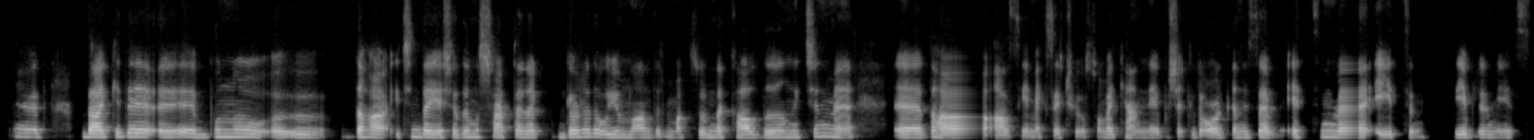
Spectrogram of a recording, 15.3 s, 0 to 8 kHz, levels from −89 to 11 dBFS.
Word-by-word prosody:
Evet. 205 -2 -2 0.4
Belki 200 +1 +6
de, 210 -2 +4
eee, 185 +1 +3 0.2
bunu, 205 -2 +1
uuu, 175 -1 0 0.3
daha 185 -3 +5
içinde 195 +1 -1
yaşadığımız 190 +1 0
şartlara 185 -1 0 0.2
göre 195 +2 +2
de 210 - +2
uyumlandırmak 175 0 -2
zorunda 180 0 -2
kaldığın 180 +1 +1
için 185 +4 -5
mi, 185 -6 -2 0.4
eee, 175 0 +4
daha 165 -2 +3
az 160 0 0
yemek - - -7
seçiyorsun - - -8
ve 175 0 0
kendini 170 -2 -5
bu - - -27
şekilde 175 -2 -6
organize 175 +1 0
ettin 190 0 -4
ve 175 0 +2
eğittin, 175 +3 -4 0.3
diyebilir 175 0 -2
miyiz? 180 0 -9
180 Hz, 125 wpm, -21 LUFS, 175-195 Hz, 0.4 s, Belki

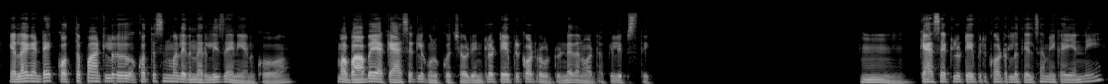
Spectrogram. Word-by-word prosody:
ఎలాగంటే, 140 +4 +5
కొత్త - - +1
పాటలు 150 +1 +2 0.2
కొత్త 135 - -2
సినిమాలేదైనా 125 -7 0
రిలీజ్ 120 +3 -2
అయినాయనుకో, 85 -3 -4 0.7
మా 120 - +7
బాబాయ్ 130 +5 +8
ఆ - - -16
క్యాసెట్లు 105 +4 +3
కొనుకొచ్చేవాడు 95 +1 -4
ఇంట్లో 120 +6 -1
టేప్ 115 +1 +2
రికార్డరొకటుండేదనమాట 90 -5 -4
ఫిలిప్స్‌ది. 95 0 -5 2.1
హ్మ్ 110 -4 -3 0.3
క్యాసెట్లు, 125 +2 +5
టేప్ 120 -3 +1
రికార్డర్‌లు 120 -1 -4
తెలుసా! 115 +3 -4
మీకయన్ని? 115 +5 -4
115 Hz, 120 wpm, -25 LUFS, 100-130 Hz, 2.1 s, బాబాయ్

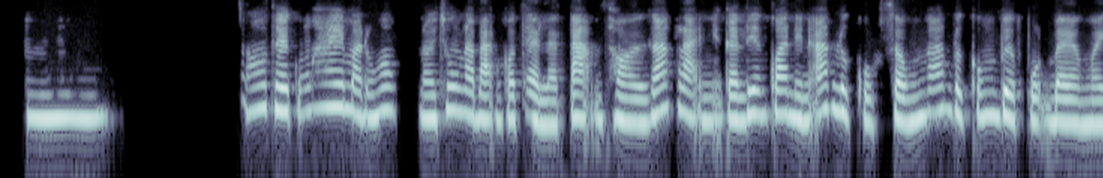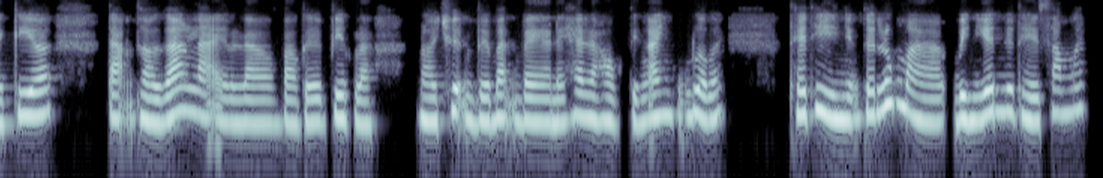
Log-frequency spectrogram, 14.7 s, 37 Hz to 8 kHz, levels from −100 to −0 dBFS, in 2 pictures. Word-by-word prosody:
Ừm, 230 0 0 0.9
ơ, 290 +3 -1
thế 285 -1 +6
cũng 275 +1 -8
hay 315 +1 +1
mà, 260 -4 +1
đúng 235 - 0
không? 290 +2 -2 0.2
Nói 225 -1 +1
chung 290 +4 -1
là 250 - +1
bạn 220 -2 +1
có 220 - 0
thể 230 -3 +1
là 190 0 0
tạm 235 +1 +3
thời 205 -3 +1
gác 290 +5 +1
lại 255 -6 0
những 215 0 -3
cái 220 -1 +3
liên 255 +2 +1
quan 260 -2 +2
đến 220 -2 +3
áp 265 +7 +1
lực 270 -4 +1
cuộc 205 -2 -4
sống, 215 -2 +2
áp 280 +2 -3
lực 260 - 0
công 245 +1 -1
việc 240 -3 +3
bộn 205 -1 -2
bề 205 -1 +4
ở 195 - +1
ngoài 195 0 0
kia 250 0 +3
á, 255 - +2 0.4
tạm 230 - 0
thời 210 -3 +1
gác 260 +5 +3
lại 245 -6 -1
là 195 0 -2
vào 195 -1 -2
cái 200 0 0
việc 225 -2 0
là 190 -1 -2 0.3
nói 215 -3 +1
chuyện 220 -2 0
với 210 - +2
bạn 225 -1 -1
bè 205 -1 +1
này 200 0 -1
hay 240 +2 -1
là 225 - +1
học 210 -2 -2
tiếng 205 - -4
Anh 235 +3 +1
cũng 245 - -8
được 255 -5 +2
ấy. 235 - -3 0.5
Thế 255 - +4
thì 255 -5 +3
những 220 0 +1
cái 255 - +1
lúc 340 +4 +3
mà 220 -10 0
bình 215 0 +3
yên 270 +1 +4
như 275 - 0
thế 225 -4 0
xong 260 +5 -5
á, 290 - -5
230 Hz, 300 wpm, -23 LUFS, 210-260 Hz, 0.9 s, thế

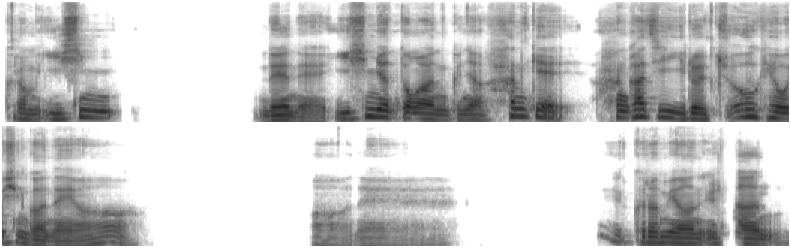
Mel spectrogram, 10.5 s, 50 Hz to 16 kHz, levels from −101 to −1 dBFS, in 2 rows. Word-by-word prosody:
그럼 125 -3 -4
20 125 +7 0 1.1
네네. 95 -7 +1
20 135 +7 0
년 165 -3 +4
동안 125 -6 +3
그냥 115 0 -2
1 185 -1 0
개 - - 0 0.2
1 160 - 0
가지 175 -1 +2
일을 130 -2 +2
쭉 170 +7 -1
해오신 135 -3 +2
거네요. 95 +7 -4 1.1
어 85 -2 -16
네. 80 -1 -16 1.5
이 - - -11
그러면 130 -4 0
일단 115 -1 -2
125 Hz, 165 characters per minute, -26 LUFS, 105-145 Hz, 1.5 s, 년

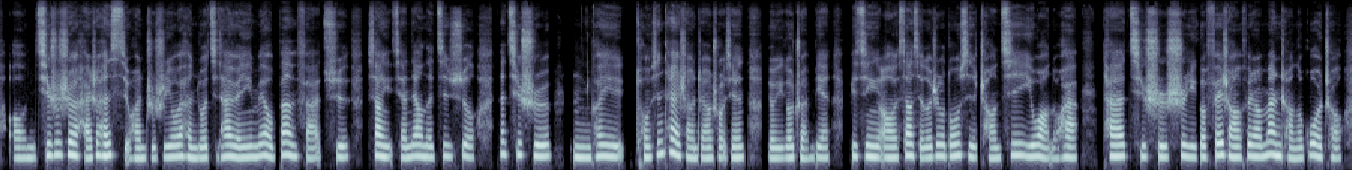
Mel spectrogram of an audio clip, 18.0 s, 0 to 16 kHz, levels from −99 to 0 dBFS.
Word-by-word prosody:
呃， 185 0 -2
你 185 0 -3
其 230 +4 0
实 240 +1 +1
是 240 -1 +4
还 185 -4 -1
是 195 - -2
很 220 -1 +5
喜 235 0 -3
欢， 185 0 -1
只 185 0 -5
是 200 +2 -3
因 200 0 +3
为 210 - +3
很 200 -3 0
多 185 +1 +1
其 195 +1 -6
它 210 +1 +2
原 195 -2 +2
因 200 +1 +1
没 210 +2 +1
有 220 -3 +2
办 235 +1 +2
法 190 -3 -5
去 200 0 -3 0.2
像 220 -2 +3
以 200 - -2
前 190 -1 -3
那 205 - 0
样 215 -1 +2
地 195 0 0
继 210 +2 -5
续 215 +2 -3
了。 195 -2 -3 0.3
那 250 -1 -1
其 240 0 -3
实， 215 -1 +2 0.3
嗯， 195 -1 +1
可 215 +2 -1
以 205 -2 +1
从 195 - -1
心 245 +5 -2
态 270 -4 +3
上 195 -4 -1
这 185 +1 -4
样 185 0 0
首 190 0 -3
先 195 0 0 0.3
有 185 - -1
一 180 0 -2
个 190 0 +2
转 185 -1 -4
变。 190 -1 -2 0.3
毕 215 - -1
竟， 205 -2 +2
呃， 190 0 +1
像 225 +3 +3
写 195 -4 -4
作 190 +1 +1
这 220 +2 +1
个 215 - +1
东 215 +2 +2
西 215 -4 -2
长 185 -1 -3
期 230 +2 -1
以 205 - +1
往 205 -3 +3
的 180 -1 -8
话， 195 0 0 0.3
它 215 0 +4
其 210 0 -4
实 200 -1 +1
是 215 +1 0
一 200 -1 0
个 200 +1 +1
非 230 +4 +4
常 200 -4 +2
非 220 +3 +1
常 205 -1 +3
漫 235 +1 +4
长 185 -4 -3
的 180 - -2
过 220 +1 +2
程， 185 -1 -6
200 Hz, 280 characters per minute, -20 LUFS, 190-215 Hz, 0.3 s, 很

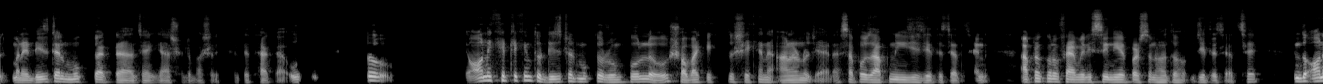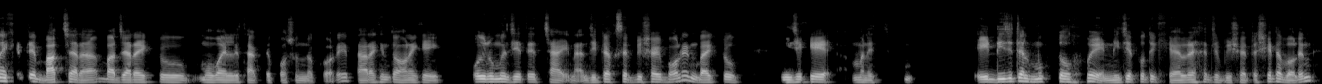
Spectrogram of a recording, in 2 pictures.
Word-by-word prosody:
মানে 100 -2 +2
ডিজিটাল 125 +4 +3
মুক্ত 125 - -5
একটা - - -1 0.2
জায়গা - - -6
আসলে - - -12
বাসায় - - -14
থেকে - - -14
থাকা - - -4 0.2
উচিত। 345 - -11 0.5
তো 190 - +8 1.1
অনেক 185 +3 +5
ক্ষেত্রে 190 0 +1
কিন্তু 190 -1 +3
ডিজিটাল 125 +5 +1
মুক্ত 130 +2 -8
রুম 110 0 +1
করলেও 120 -5 +3 0.2
সবাইকে 110 +1 0
কিন্তু 115 +3 -10
সেখানে 110 0 -4 0.2
আনানো 100 0 0
যায় - - -8
না। - - -10
সাপোজ 115 - 0
আপনি 100 +4 -5
নিজে 105 0 -1
যেতে 95 - -5
চাচ্ছেন, - - -6 0.4
আপনার 145 - +2
কোনো 130 -1 +3
ফ্যামিলি 115 -1 +4
সিনিয়র 110 -2 +3
পারসন 110 +1 0
হয়তো 100 0 -3 0.2
যেতে 110 -3 -3
চাচ্ছে। - - -8 0.4
কিন্তু 150 +2 +5
অনেক 155 -1 +6
ক্ষেত্রে 150 - +2
বাচ্চারা 110 -1 +4 0.2
বা 115 - +5
যারা 105 0 +5
একটু 105 +1 -5 0.4
মোবাইলে 105 -1 +1
থাকতে - - -2
পছন্দ 95 0 -5 0.2
করে - - -5 0.2
তারা 100 +1 +2
কিন্তু 115 0 -3
অনেকেই 100 -2 -1 0.4
ওই 130 - +7
রুমে 130 0 +4
যেতে 120 0 +1 0.2
চায় 100 -3 +1
না। - - -2
ডিটক্স 105 +3 0
এর 125 - 0
বিষয়ে 120 +1 +1
বলেন 200 - +1
বা - - +6
একটু 110 +3 -2 0.6
নিজেকে 120 +2 +3 0.4
মানে 100 -2 -2
চ - - -27 1.0
এই 120 - +8
ডিজিটাল 140 +3 +5
মুক্ত 130 - -5 0.2
হয়ে 145 - +4
নিজের 100 - +1
প্রতি - - -2
খেয়াল 95 +1 +1
রাখার 110 +3 -2
যে - - -2
বিষয়টা 95 0 -3
সেটা 140 -1 +2
বলেন 90 - +2
110 Hz, 175 wpm, -25 LUFS, 105-130 Hz, 1.1 s, তো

